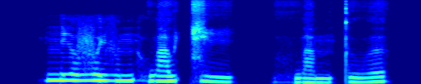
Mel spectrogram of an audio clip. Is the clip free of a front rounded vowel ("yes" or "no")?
yes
